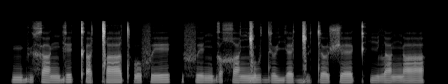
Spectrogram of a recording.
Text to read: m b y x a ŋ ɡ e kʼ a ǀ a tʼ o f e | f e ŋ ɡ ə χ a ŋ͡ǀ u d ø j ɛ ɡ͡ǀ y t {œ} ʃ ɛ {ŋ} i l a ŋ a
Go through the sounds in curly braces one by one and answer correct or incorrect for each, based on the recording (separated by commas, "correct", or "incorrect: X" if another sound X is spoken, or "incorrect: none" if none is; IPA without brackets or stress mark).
correct, incorrect: kʰ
